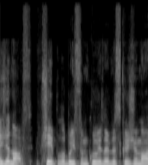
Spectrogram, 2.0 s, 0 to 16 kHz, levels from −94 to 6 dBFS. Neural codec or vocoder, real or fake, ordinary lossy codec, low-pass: codec, 44.1 kHz, 7.8 kbps, Pupu-Codec; fake; Opus, 24 kbps; 14.4 kHz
